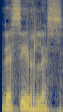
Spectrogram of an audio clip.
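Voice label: male, spanish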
